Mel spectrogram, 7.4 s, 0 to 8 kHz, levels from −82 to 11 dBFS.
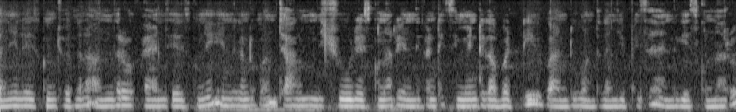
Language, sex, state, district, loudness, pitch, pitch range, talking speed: Telugu, female, Andhra Pradesh, Krishna, -17 LUFS, 170 Hz, 165-175 Hz, 140 wpm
